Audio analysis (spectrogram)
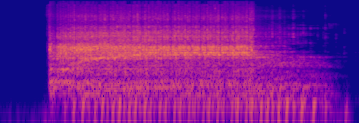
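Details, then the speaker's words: Countax ride-on mower/tractor, engine slightly warmed earlier but maybe cooled, in neutral, started by touching a starter wire; starter whirs about two seconds and winds down without catching, later traced to a bad ignition switch connection: cranking, no start. "And not a lot happened. Give it a bit of choke. She might be a bit cooled down a little bit now."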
